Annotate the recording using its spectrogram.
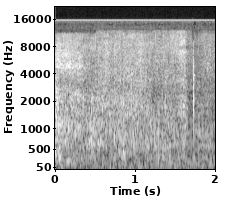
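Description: Faint water noise of a Hungarian vizsla swimming across a pond, fading over the stretch, with one tiny click near the end.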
